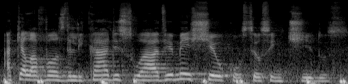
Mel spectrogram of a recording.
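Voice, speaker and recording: A woman's voice: medium pitch, moderate pace, a little mellow, a little hiss or hum. A woman narrating a scripted story as part of an audio drama. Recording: long reverberant hall-like echo. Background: clear music bed.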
